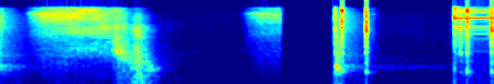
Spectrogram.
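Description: Sound effects of an animated 'like and subscribe' end screen: a sharp click, then a whoosh lasting most of a second, a faint swish, and two quick mouse clicks near the end.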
